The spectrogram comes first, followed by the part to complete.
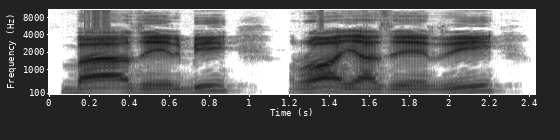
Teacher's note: را کے نیچے زیر ہے، را کو باریک کرنا ہے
